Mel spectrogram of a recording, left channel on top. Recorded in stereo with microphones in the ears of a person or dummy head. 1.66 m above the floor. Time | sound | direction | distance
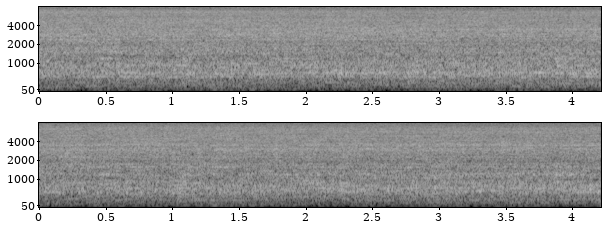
0.0 | running water | 30° left (ahead or behind) | 1.7 m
